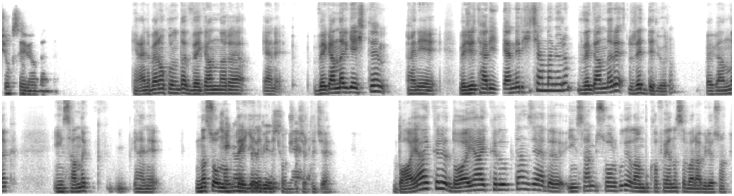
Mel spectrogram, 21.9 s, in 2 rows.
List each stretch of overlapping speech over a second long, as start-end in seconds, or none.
14.2-15.5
